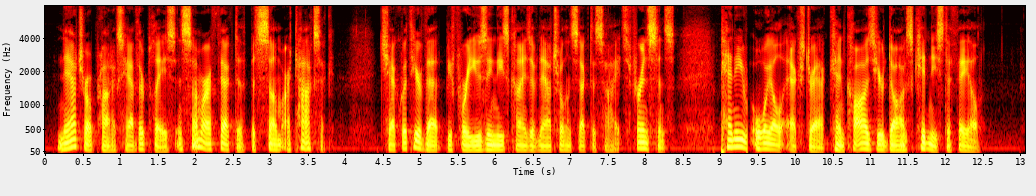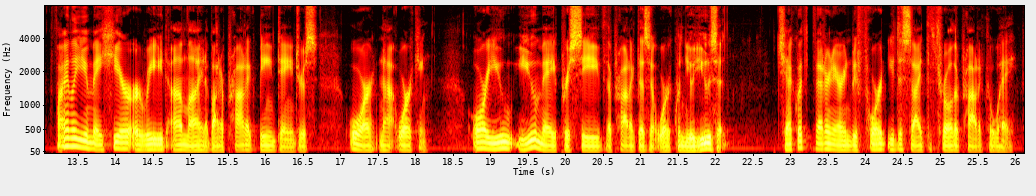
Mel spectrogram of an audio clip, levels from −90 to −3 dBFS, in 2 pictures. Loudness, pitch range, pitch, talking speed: -19 LUFS, 90-115 Hz, 95 Hz, 175 wpm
